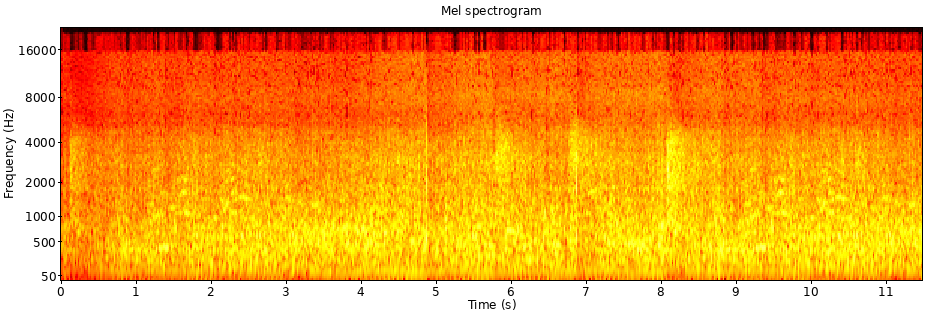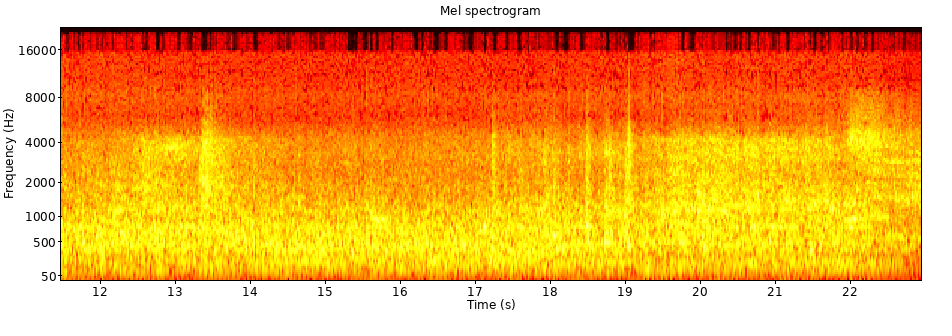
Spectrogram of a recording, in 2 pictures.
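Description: Steam locomotive 994632 arriving at Binz from Putbus, a continuous rolling rumble with hiss and occasional clanks and knocks, loud and sustained throughout.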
